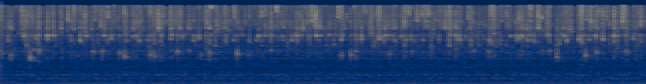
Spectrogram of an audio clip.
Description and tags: fish.tank trickle
water falling to the tank, filter noise in the background /chorrillo de agua cayendo al acuario, ruido del filtro al fondo
field-recording, water, fish, house, nature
